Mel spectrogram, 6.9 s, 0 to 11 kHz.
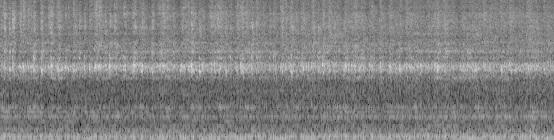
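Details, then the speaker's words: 1968 Plymouth Barracuda hardtop with 727 automatic, not yet warmed up, at cold idle: deep, even burble at steady idle, no misses or knocks; strong healthy engine. "Listen to this thing idle. Ooh. This one will turn some heads with the way it sounds and the way it looks. Wow."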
